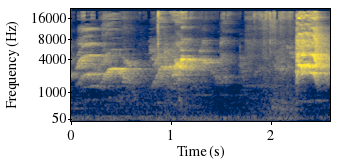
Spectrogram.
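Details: A nesting yellow ringneck parakeet, sitting in its nest box for four to five days and found with three eggs, gives three harsh, rasping, high-pitched squawks, the last loudest, over a faint household murmur.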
